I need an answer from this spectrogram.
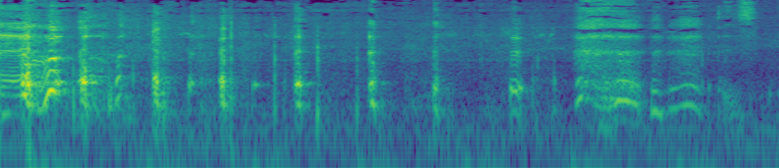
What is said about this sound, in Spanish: Mejor que ya no hable, madrina, porque le viene la tos más fuerte.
